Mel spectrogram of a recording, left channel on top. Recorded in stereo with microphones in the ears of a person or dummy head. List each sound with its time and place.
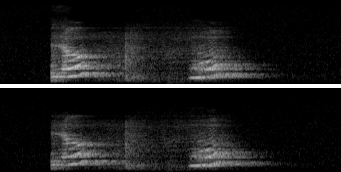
0.5 s a child speaking: 35° left (ahead or behind), 1.0 m; by 2.3 s centre (ahead or behind), 1.9 m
